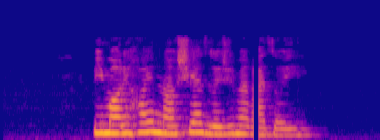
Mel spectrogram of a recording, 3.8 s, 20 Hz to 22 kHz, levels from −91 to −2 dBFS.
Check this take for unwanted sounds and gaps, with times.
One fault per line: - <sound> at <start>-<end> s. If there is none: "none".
- dropout at 2.5-2.6 s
